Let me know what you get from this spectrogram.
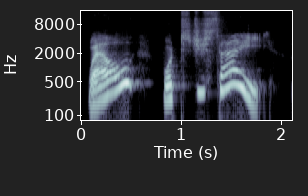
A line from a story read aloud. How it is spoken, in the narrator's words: Archie gasps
